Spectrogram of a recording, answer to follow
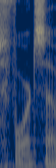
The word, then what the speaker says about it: Forza: I know it's Forza, but I can't bring myself to pronounce it like that.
